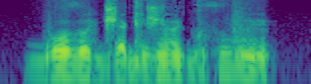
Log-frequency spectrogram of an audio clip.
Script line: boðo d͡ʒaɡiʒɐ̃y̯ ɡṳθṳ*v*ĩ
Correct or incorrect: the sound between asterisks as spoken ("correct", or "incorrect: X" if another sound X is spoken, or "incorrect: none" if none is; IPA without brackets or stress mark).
correct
